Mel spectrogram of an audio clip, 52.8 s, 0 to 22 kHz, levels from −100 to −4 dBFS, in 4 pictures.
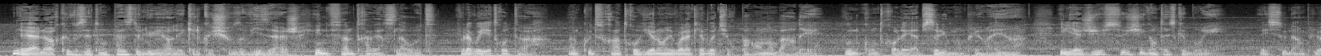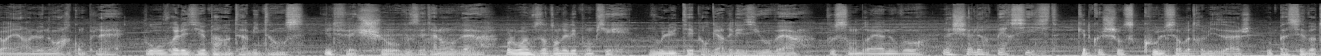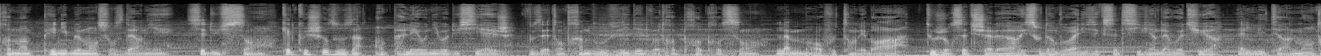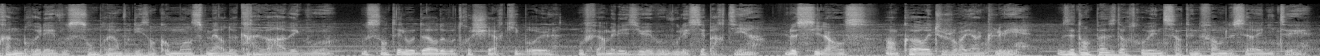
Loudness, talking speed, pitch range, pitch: -24 LUFS, 230 wpm, 90-105 Hz, 100 Hz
